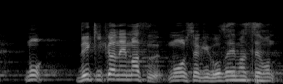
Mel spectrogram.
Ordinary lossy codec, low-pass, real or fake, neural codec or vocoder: none; 7.2 kHz; real; none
